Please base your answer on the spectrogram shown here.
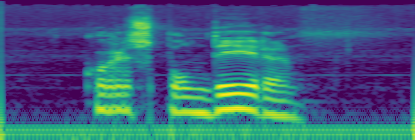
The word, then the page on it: correspond: [ˌkɔɹ.ə.ˈspɒnd]; /ˌkɒɹ.ɪ.ˈspɒnd/; /ˌkɔːɹ.ɪ.ˈspɒnd/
